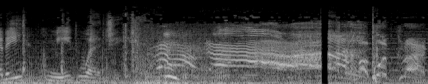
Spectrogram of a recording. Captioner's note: grunts; screams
